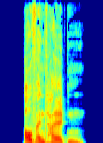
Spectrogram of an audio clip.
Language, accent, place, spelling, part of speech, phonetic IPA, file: German, Germany, Berlin, Aufenthalten, noun, [ˈaʊ̯fʔɛnthaltn̩], De-Aufenthalten.ogg
- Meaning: dative plural of Aufenthalt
